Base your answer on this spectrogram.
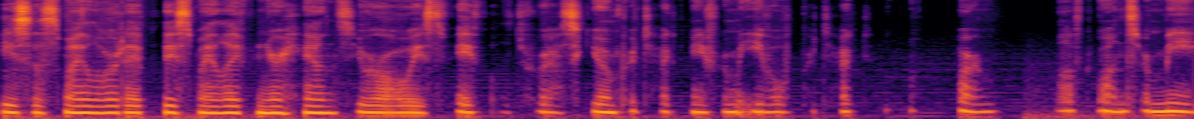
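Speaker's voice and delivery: very quiet whispering. Character praying over and over while everyone listens, whispered prayer. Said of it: "she's just whispering this prayer".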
